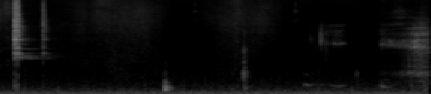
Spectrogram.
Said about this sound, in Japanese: 今日は強いの飲もう。じゃあ、乾杯。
